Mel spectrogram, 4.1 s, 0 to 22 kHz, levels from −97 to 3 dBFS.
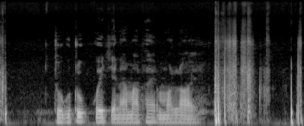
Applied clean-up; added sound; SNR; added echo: none; none; none; none.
